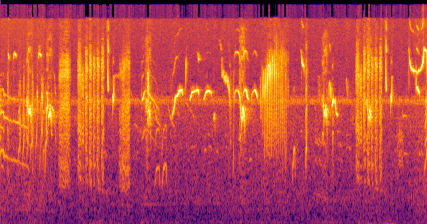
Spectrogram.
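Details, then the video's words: Epaulet oriole (Icterus cayanensis) sings a varied run of clear whistles, chirps and buzzy rattles, mostly high-pitched, in quick irregular bursts with brief pauses. "DESCUBRA o ENCANTO do Icterus cayanensis"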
